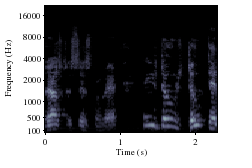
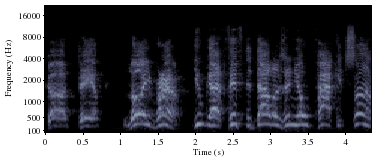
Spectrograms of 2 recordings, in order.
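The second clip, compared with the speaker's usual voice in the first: gruff yelling judge; 9 semitones higher than usual. Retold or imitated. Retold angry judge quote.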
